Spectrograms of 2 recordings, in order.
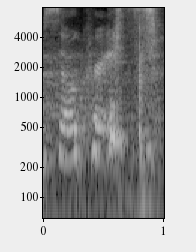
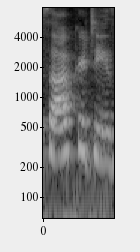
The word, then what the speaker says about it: Socrates: But yeah, they kept on calling him Socrates because they couldn't pronounce it. Socrates. But it was Socrates.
